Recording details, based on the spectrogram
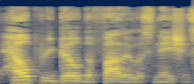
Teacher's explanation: It's a trochaic meter. It's falling meter, they'd say, because it's stressed, unstressed, stressed, unstressed, stressed, and then it's technically too unstressed because fatherless.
